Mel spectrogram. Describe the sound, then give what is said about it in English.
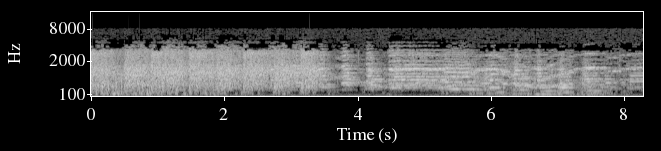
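Gunfire volley from riders on horseback in a western radio drama: many loud shots crackle together in a dense rapid burst that thins out after about three seconds. “We'll give them another volley from here. Keep shooting as you ride”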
